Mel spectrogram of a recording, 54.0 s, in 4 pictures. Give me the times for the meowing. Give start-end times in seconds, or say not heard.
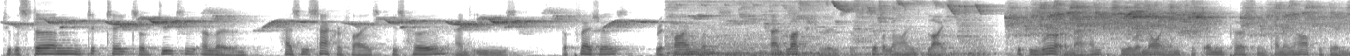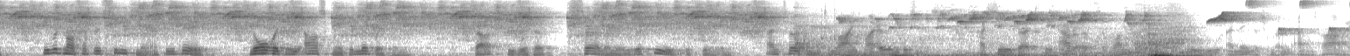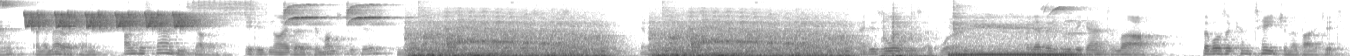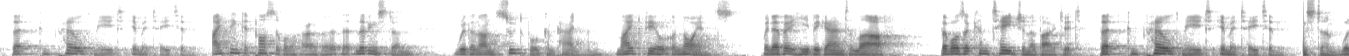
not heard.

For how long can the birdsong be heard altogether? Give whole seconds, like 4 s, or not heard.
38 s.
